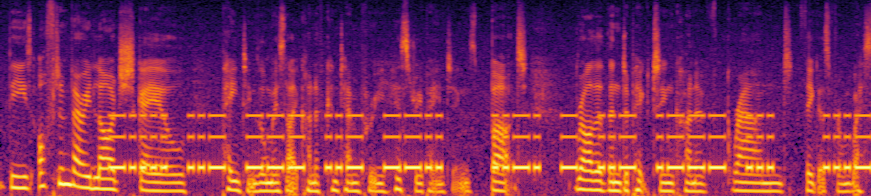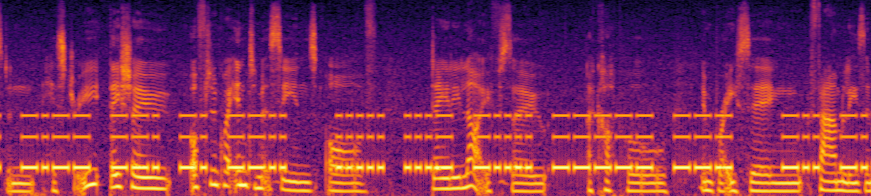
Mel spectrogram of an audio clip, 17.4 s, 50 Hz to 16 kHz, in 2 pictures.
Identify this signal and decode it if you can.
Morse code, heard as a keyed tone, machine-sent, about 23 wpm, spaced as for 20 wpm, 580 Hz, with speech in English. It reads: 6UOUZ FTUJS VYGNZ 5V60O …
